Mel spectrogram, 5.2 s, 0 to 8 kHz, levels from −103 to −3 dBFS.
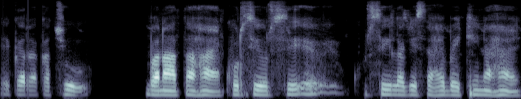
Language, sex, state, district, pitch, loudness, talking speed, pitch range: Surgujia, male, Chhattisgarh, Sarguja, 135 Hz, -27 LUFS, 115 wpm, 130-145 Hz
